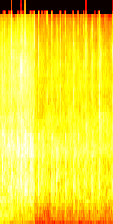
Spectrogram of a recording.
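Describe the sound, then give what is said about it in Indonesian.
A church audience bursts into applause, a dense wash of clapping that is loudest at the start, then settles into a steadier, slightly thinner patter of hands. “Berikan tepuk tangan buat”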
